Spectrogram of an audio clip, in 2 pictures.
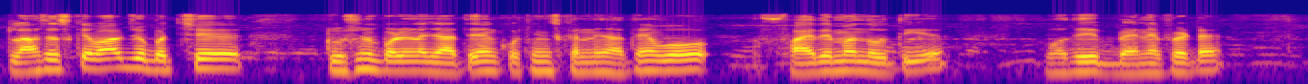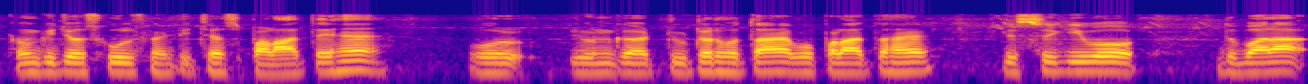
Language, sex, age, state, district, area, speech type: Urdu, male, 30-45, Uttar Pradesh, Aligarh, rural, spontaneous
